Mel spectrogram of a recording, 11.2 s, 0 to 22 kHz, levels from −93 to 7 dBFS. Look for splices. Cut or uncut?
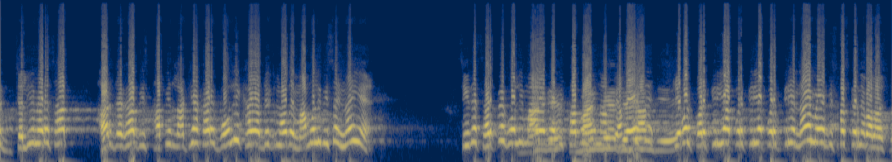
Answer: uncut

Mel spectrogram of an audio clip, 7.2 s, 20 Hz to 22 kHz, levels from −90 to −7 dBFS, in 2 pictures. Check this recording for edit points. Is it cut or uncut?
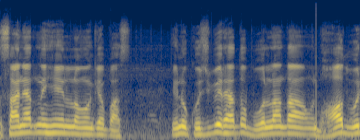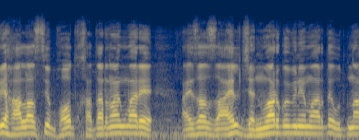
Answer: cut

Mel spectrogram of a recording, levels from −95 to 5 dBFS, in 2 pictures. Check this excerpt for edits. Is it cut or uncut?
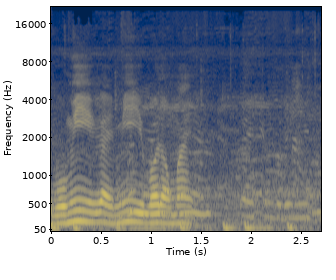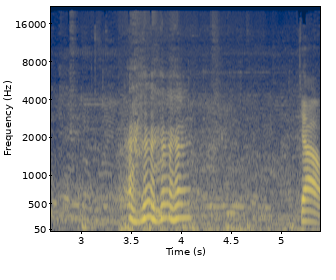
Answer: cut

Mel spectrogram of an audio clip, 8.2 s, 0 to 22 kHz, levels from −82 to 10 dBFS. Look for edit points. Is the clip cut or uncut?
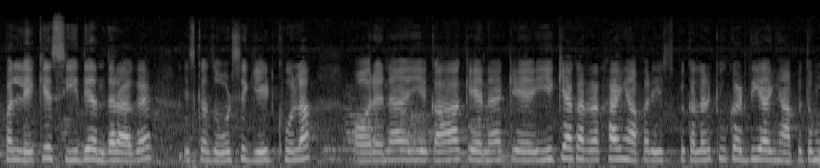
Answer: uncut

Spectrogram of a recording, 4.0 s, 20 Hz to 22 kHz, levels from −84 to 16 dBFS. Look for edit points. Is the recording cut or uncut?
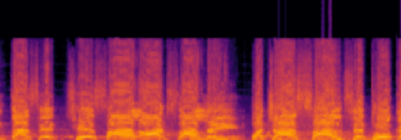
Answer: cut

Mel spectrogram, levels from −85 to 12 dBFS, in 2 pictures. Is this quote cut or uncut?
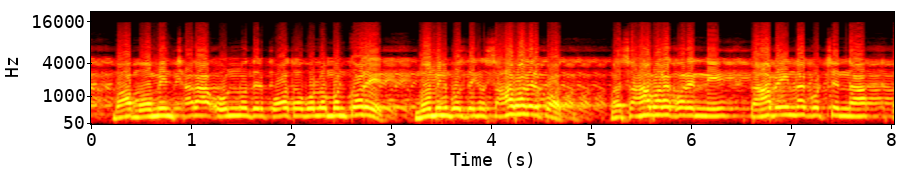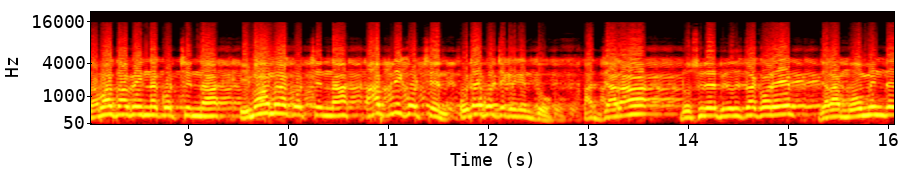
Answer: uncut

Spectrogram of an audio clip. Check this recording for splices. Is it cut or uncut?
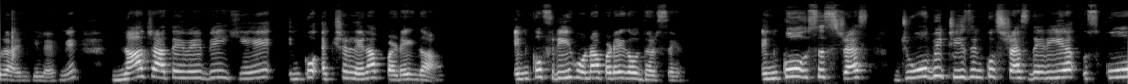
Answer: uncut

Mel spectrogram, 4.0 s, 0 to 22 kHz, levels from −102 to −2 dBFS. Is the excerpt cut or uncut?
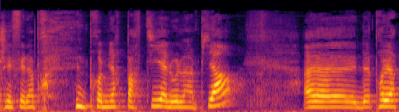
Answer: uncut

